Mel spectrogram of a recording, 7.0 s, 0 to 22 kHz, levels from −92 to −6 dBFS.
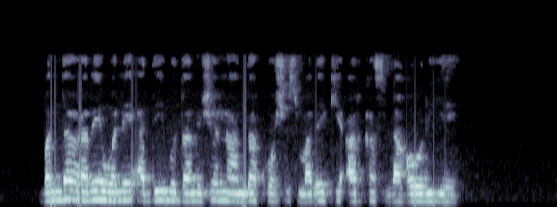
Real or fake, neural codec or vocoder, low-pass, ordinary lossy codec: real; none; 7.2 kHz; Opus, 64 kbps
